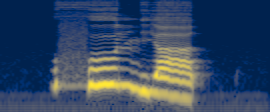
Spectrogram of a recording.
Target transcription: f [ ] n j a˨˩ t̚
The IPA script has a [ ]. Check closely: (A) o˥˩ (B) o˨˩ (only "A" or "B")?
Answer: A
